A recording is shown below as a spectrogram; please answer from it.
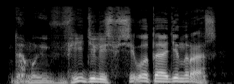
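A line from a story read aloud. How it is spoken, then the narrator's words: Hoarse rasp. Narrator (Russian): прохрипел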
